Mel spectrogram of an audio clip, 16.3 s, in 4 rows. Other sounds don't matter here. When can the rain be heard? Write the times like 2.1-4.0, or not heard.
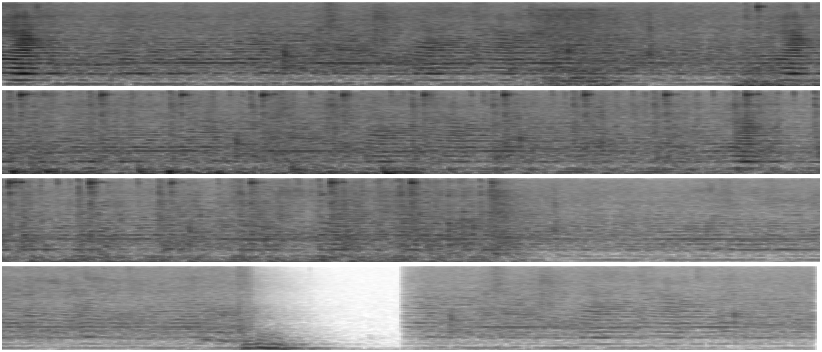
not heard.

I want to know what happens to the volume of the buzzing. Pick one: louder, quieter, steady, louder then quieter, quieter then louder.
quieter.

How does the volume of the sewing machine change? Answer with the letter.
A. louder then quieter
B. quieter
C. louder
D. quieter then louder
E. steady
E.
